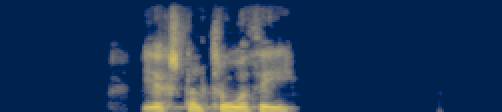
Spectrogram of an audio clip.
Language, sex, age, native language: Icelandic, female, 40-49, Icelandic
